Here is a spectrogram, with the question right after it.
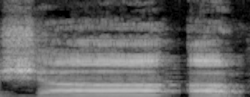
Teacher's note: میم کے ساتھ الف ما، شین کے ساتھ الف شا، مد کے سمبل کے بعد حمزہ ہے تو 3 سے 4 الف کے برابر کھینچیں گے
